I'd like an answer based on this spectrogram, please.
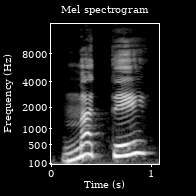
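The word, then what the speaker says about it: μαθητεύω: Le mot disciple, j'ai oublié de vous le citer, en grec, il a une importance aussi, ça se dit mathétuo. Mathétuo. Ça se prononce comme ça, et ça veut dire celui qui suit une instruction.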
